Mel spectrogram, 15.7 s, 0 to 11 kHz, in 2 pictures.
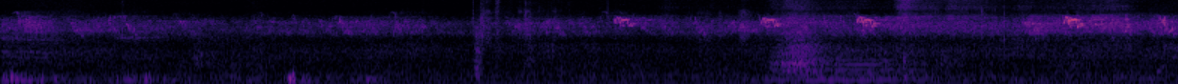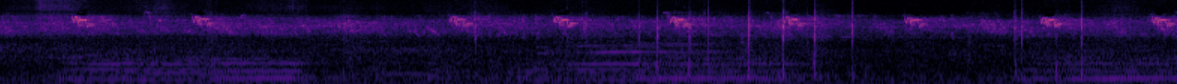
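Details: Damietta cattle at the Sirw Animal Production Research Station, Faraskur, Damietta, Egypt, on Sunday 16 April 2017. Low, droning moos come in several drawn-out bouts. Steady, regular bird chirps sound above them, with scattered clicks.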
